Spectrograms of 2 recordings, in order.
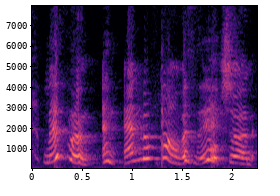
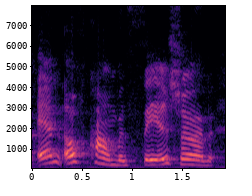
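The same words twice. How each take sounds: First: Laughing while cutting it off; giggling "end of conversation". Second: "End of conversation" said slowly and firmly with a falling finish. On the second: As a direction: put a final, slow full stop on "End of conversation". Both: Real, not acted. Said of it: "I can't".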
